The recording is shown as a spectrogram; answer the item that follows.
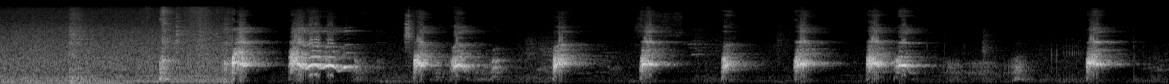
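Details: Maltese–Shih Tzu puppies in the Philippines, learning to walk for the first time; after two seconds of rough noise, about eleven short, squeaky, high-pitched yelps follow, spaced almost evenly roughly every 0.8 seconds.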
